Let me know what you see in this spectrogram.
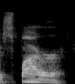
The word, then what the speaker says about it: Speyrer: Speyrer. It's German.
